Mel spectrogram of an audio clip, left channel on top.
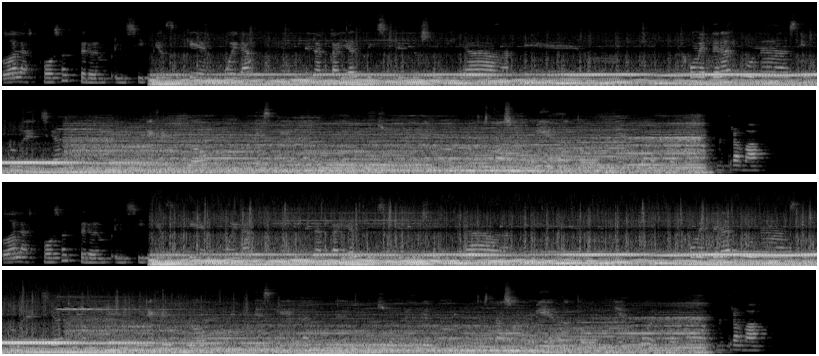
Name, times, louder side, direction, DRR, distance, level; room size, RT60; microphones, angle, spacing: voice 1, 0.0-2.5 3.0-6.2 6.8-10.3 10.7-15.7, right 1 dB, 10° left, 3 dB, 1.3 m, -34 dB
sound 1, 1.5-14.9, right 3 dB, 55° right, 0.6 m, -20 dB
sound 2, 8.7-15.2, left 2 dB, 55° left, 1.0 m, -24 dB
8.9 x 7.1 x 3.3 m, 0.28 s
head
